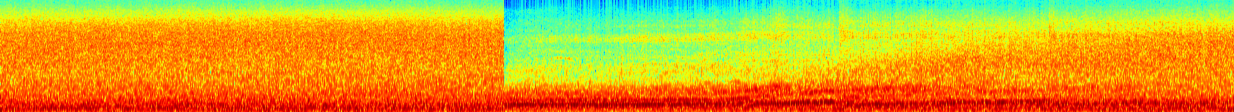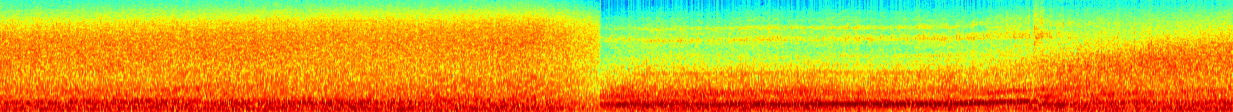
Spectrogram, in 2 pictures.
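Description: Heavy wind roar on the microphone at high speed, cut abruptly to a car engine pulling hard under full acceleration: its note rises, drops back at an upshift and climbs again slowly. The wind roar cuts back in, then the engine note holds steady and rises again near the end.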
